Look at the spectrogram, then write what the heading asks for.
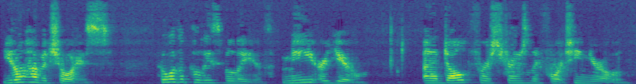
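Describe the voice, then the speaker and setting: A woman's voice: mid-range voice, normal speed, breathy edge, dull audio, close to an everyday voice. An actress playing a grief-crazed, vengeful mother in a radio play, intense and commanding. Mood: cold, menacing. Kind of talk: dramatic radio play acting with narration.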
